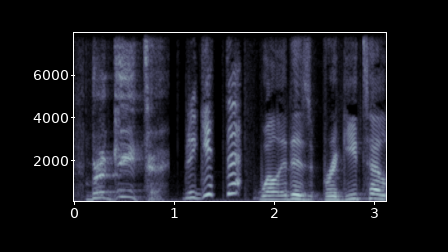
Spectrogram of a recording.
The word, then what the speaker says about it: Brigitte: Brigitte! Brigitte!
